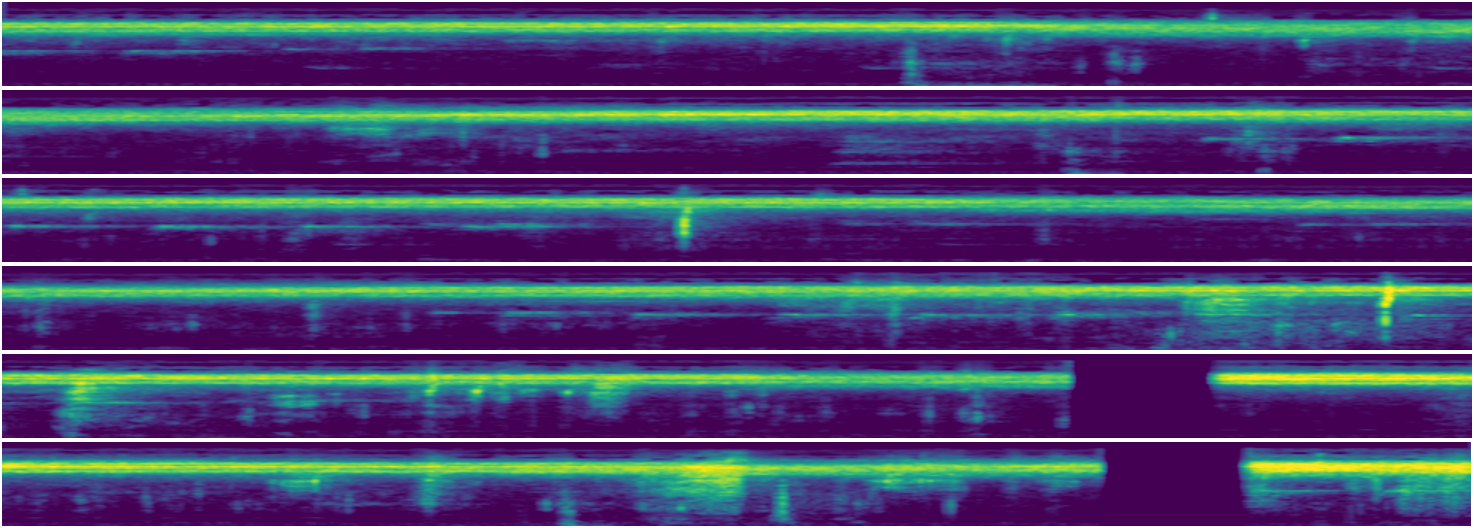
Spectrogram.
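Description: Steady, high-pitched drone of an insect chorus, with scattered light rustles and clicks as monkeys move about.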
